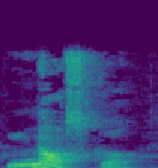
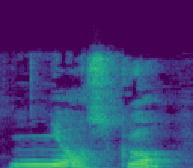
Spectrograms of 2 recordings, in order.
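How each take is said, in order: First: The gn is said as ng followed by n. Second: The gn is said as one palatal ñ sound. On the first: The speaker calls it right. "Es como en inglés la un final" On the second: The speaker calls it wrong. "no es ñosco"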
